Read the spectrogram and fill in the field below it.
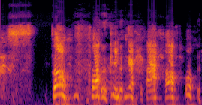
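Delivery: words squeezed out through laughing; high, broken, stretched by giggles; helpless laughter. Real, not acted. Host cracks up at the segue, laughing.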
